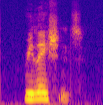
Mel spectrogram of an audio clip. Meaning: plural of relation
- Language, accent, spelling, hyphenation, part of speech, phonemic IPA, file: English, US, relations, re‧la‧tions, noun, /ɹɪˈleɪʃənz/, En-us-relations.ogg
